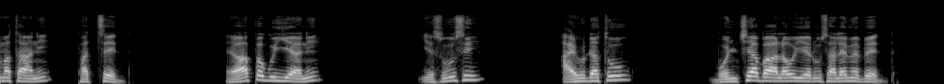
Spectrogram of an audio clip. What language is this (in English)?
Dawro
